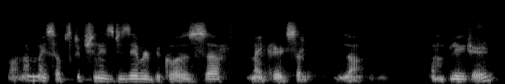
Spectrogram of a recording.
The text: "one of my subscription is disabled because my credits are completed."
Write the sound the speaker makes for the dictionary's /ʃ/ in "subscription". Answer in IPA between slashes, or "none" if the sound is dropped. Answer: /ʃ/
